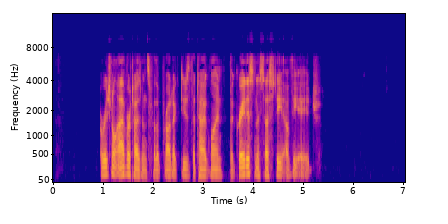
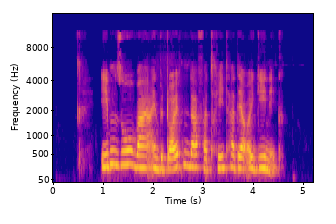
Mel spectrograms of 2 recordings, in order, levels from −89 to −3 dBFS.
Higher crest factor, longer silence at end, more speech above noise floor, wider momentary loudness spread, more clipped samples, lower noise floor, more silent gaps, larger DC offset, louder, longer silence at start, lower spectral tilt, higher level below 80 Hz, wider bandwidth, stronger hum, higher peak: first, 24 dB vs 16 dB; first, 1.75 s vs 0.7 s; first, 60 dB vs 46 dB; second, 12 LU vs 19 LU; neither; first, -85 dBFS vs -63 dBFS; neither; neither; second, -24 LUFS vs -18 LUFS; first, 0.95 s vs 0.5 s; second, -4 dB/octave vs -5.5 dB/octave; about the same, -58 dBFS vs -62 dBFS; second, 10 kHz vs 11.5 kHz; neither; about the same, -2 dBFS vs -4 dBFS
